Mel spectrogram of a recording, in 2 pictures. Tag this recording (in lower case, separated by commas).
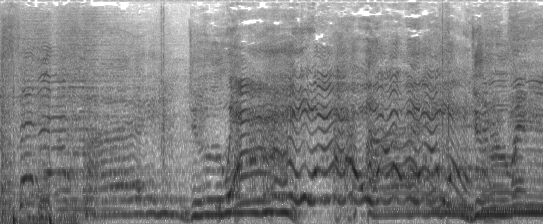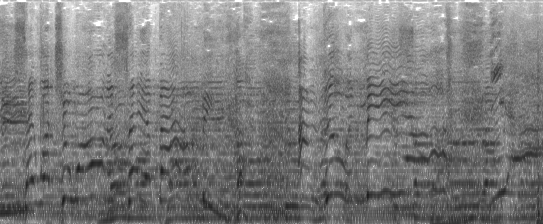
music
